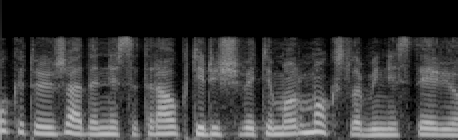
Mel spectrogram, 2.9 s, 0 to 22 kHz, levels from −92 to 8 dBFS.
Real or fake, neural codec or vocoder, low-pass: fake; codec, 16 kHz, 0.5 kbps, X-Codec, HuBERT features, trained on LibriSpeech; 7.2 kHz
